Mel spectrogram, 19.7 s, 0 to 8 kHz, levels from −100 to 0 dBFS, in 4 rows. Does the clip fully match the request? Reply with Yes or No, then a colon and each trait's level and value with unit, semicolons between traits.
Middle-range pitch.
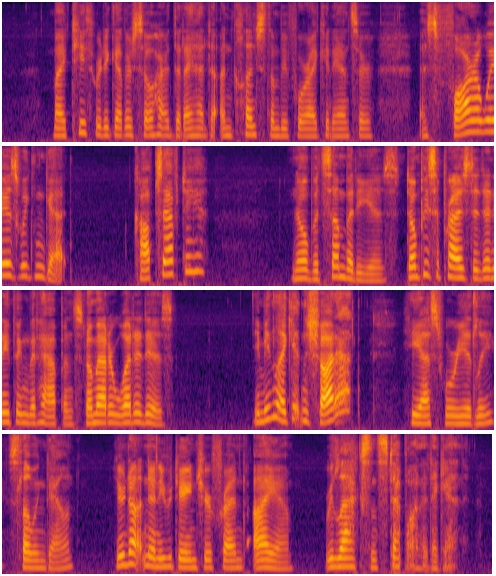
Yes: medium, 170 Hz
